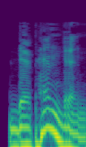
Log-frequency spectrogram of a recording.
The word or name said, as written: dependancy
